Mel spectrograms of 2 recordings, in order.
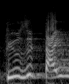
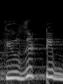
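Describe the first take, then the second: First: The last syllable has a long 'eye' vowel. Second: The last syllable has a short 'i' vowel. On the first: The speaker calls it wrong. "फ्यूजिटाइव मत बोलिए" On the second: The speaker calls it right. "फ्यूजिटिव बोलिए"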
